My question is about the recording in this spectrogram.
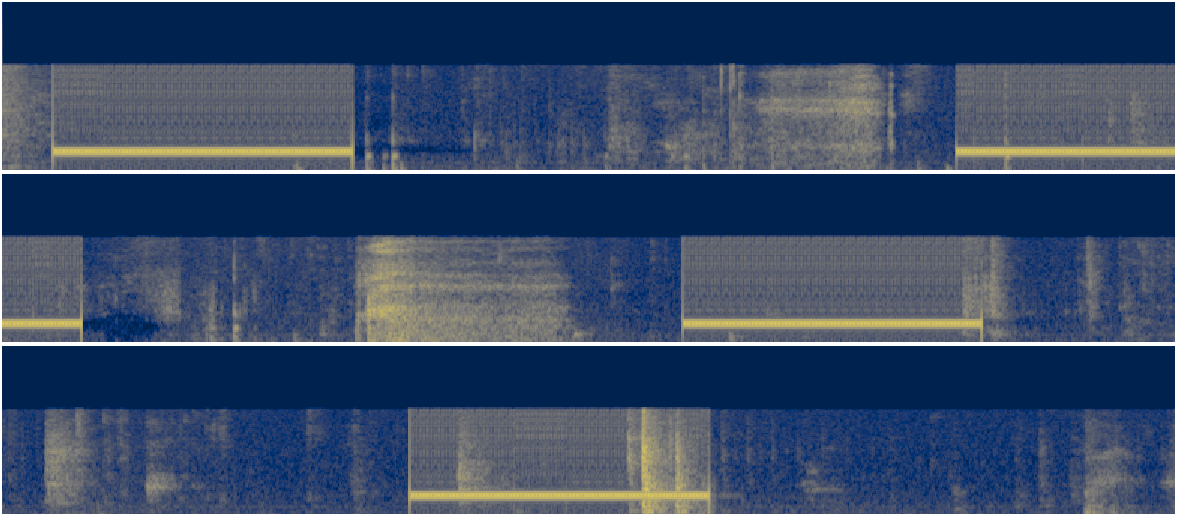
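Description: Telephone ringing tone on a call placed to an office extension: four long, steady tone bursts of even pitch, each about two seconds, repeating at regular intervals with quieter, noisy gaps between them.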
